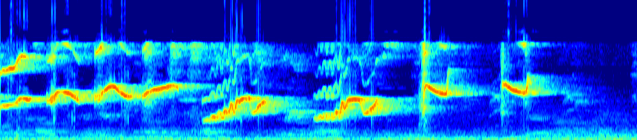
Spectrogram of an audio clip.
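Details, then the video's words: Caged white-rumped shama (kacer) singing a training song: a warbled whistled phrase, two downslurred rising whistles, then clipped sharp chips and a short high note. "Suara Burung Kacer yang cocok untuk LATIHAN"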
